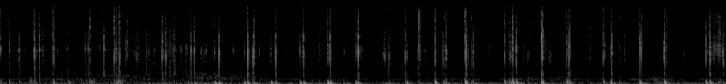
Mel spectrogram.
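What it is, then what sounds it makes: Aluminum foil ball. A small crumpled aluminum foil ball held in the fingers is tapped and scratched with fingernails. It gives a rapid, irregular run of sharp, crinkly clicks and scratches with bright, papery crackle over a faint low thump.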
